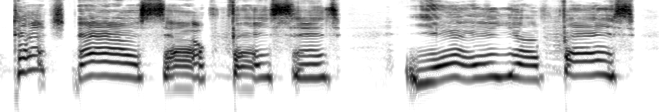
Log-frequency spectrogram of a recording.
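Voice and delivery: very high mock victory cry; touchdown gloating. Slamming down the laundry after a catch, high mock gloating. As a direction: crow it in a put-on high cartoon voice. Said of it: "slam it down and say".

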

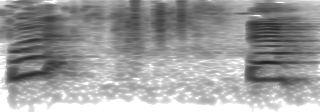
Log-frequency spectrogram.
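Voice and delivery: yawning while talking; words stretched by a yawn. Real, not acted. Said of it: "I gotta stop yawning".

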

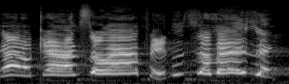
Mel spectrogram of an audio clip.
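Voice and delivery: very high, loud, laughing-crying cry of joy; ecstatic shout. Retold or imitated. Shouting with joy to the staring neighbor at a light. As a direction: let the joy burst out, half crying.

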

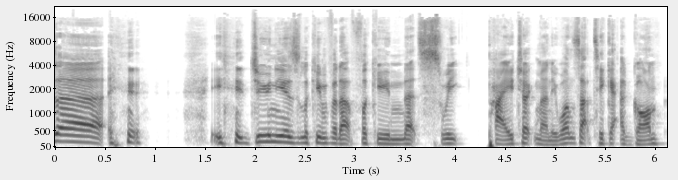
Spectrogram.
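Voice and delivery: normal talking voice

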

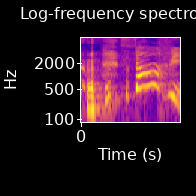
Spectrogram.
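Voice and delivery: high, loud, drawn-out disbelief; incredulous surprise. Real, not acted. Wife questioning husband's claimed surfing hobby, loudly incredulous. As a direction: stretch it out high and loud in amazement.

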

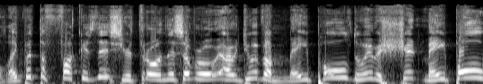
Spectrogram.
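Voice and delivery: usual speaking voice

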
